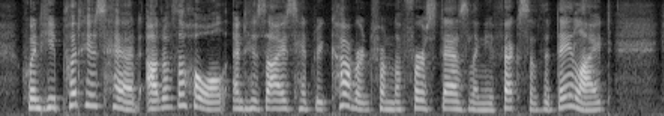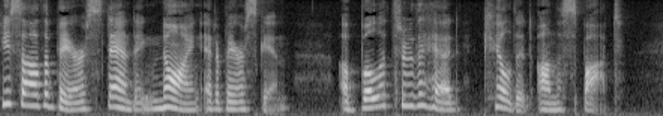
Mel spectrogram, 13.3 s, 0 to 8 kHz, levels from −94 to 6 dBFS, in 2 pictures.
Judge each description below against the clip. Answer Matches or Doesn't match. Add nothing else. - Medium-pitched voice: Doesn't match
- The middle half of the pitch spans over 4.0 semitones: Matches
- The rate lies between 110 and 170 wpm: Doesn't match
